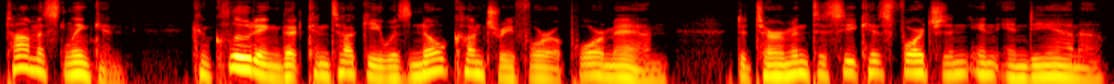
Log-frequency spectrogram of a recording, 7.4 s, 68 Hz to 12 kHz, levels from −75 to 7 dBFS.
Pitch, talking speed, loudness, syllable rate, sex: 115 Hz, 155 wpm, -22 LUFS, 5.1 syllables/s, male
